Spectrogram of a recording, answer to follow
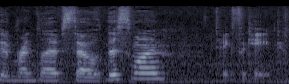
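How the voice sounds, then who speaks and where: A woman talks at a moderate pace, her pitch shifting in an ordinary way, while noticeable background noise plays behind her. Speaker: beauty vlogger. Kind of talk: product review vlog. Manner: casual, many fillers.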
